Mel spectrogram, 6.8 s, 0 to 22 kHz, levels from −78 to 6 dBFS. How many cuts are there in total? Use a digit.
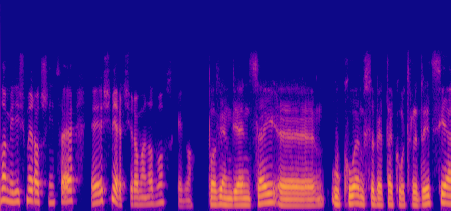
2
